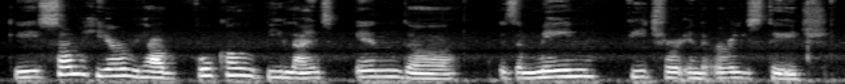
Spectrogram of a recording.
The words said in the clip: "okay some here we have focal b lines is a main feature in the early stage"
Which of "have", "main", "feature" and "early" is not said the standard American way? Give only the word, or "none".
none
